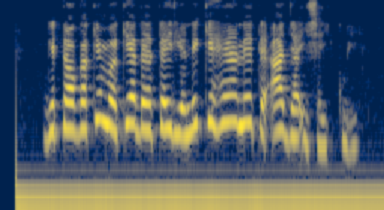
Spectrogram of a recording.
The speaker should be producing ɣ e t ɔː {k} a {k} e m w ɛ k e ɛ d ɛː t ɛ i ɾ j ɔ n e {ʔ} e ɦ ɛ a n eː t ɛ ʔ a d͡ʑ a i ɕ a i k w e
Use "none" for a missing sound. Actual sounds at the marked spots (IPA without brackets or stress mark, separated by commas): ɡ, k, k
